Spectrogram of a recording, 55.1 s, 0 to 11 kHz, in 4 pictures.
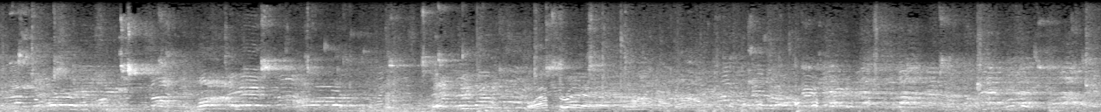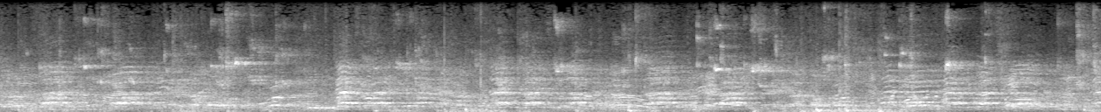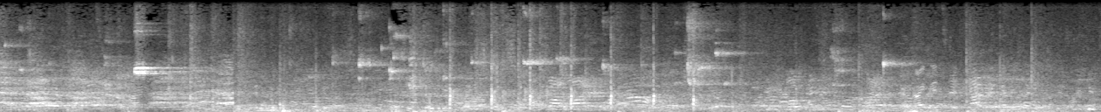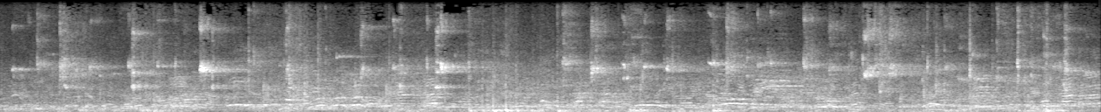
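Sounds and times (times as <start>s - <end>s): voices and shouts: 0.0s - 55.0s.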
